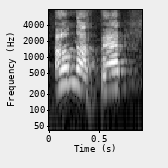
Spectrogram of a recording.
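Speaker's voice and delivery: high, loud, slowed protest; flustered victim denying the insult; mock defensive. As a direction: whine it defensively, overreacting. Acted defensive reaction.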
